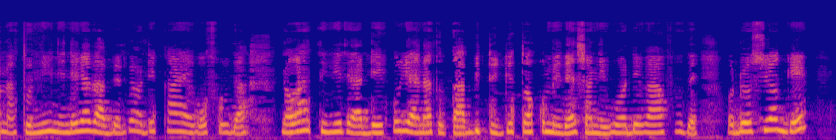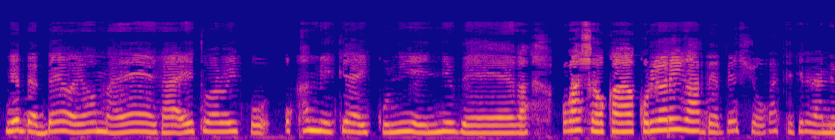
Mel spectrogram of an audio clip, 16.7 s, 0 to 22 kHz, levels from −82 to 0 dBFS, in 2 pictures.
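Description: From start to finish, the speech carries heavy codec damage. This is most likely HE-AAC compression at a very low bitrate, which fits roughly 12 kbps. Only the lower spectrum is truly coded. The treble is rebuilt by copying lower bands upward under a coarse envelope. So the top end sounds synthetic. Its harmonics do not match those below the crossover. S sounds turn gritty and lispy. Nothing reaches above 11.5 kHz.

At 11.32 s a pre-echo appears, running to about 11.35 s. A sharp attack lands late in a transform block. The coder spreads its quantisation noise across the whole block. Noise sized for the loud attack therefore fills the quiet gap before it. A short hiss leads the onset by about 32 ms. The attack itself sounds softened and smeared rather than crisp.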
